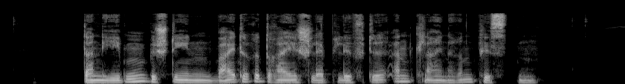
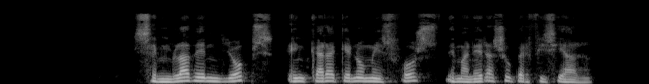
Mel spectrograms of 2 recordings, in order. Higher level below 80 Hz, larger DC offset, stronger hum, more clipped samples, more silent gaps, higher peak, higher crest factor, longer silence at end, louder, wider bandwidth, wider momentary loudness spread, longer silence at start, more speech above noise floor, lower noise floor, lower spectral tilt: first, -48 dBFS vs -60 dBFS; neither; neither; neither; neither; first, -2 dBFS vs -10 dBFS; about the same, 20 dB vs 18 dB; first, 0.9 s vs 0.6 s; first, -21 LUFS vs -26 LUFS; about the same, 11.5 kHz vs 11.5 kHz; about the same, 11 LU vs 9 LU; second, 0.85 s vs 1.35 s; about the same, 50 dB vs 51 dB; about the same, -73 dBFS vs -76 dBFS; second, -3 dB/octave vs -6 dB/octave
